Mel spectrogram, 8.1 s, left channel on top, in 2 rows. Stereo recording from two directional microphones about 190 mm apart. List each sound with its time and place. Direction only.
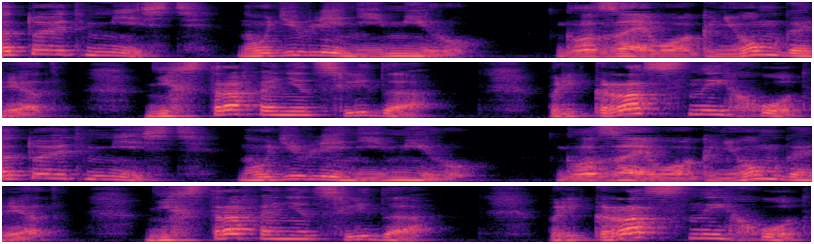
0.0 s speech: 40° left (ahead or behind)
